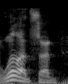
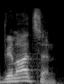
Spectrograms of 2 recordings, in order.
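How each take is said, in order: First: The surname is said with an American-style pronunciation. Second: The surname is said with a German-style pronunciation. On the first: "I'll say it like you" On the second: "I've said like a German, like Willadson"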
